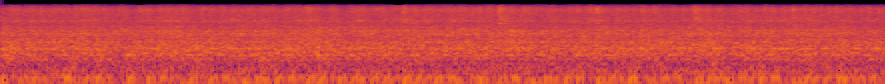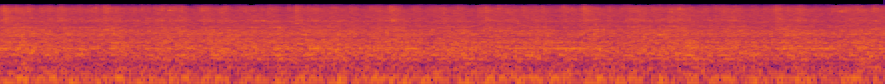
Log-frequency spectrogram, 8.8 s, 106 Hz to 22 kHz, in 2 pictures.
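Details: 383 Chevy V8 in a 1964 El Camino, early start-up: deep, throaty, even idle with steady low rumble, no knocks or ticks, a little noisier than hoped but healthy.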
